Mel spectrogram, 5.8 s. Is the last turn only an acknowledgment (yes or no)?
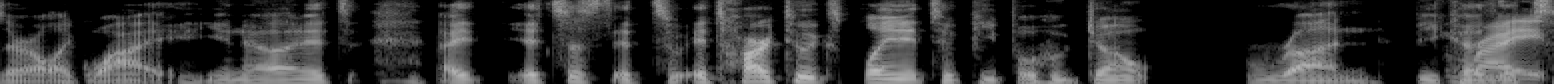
yes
